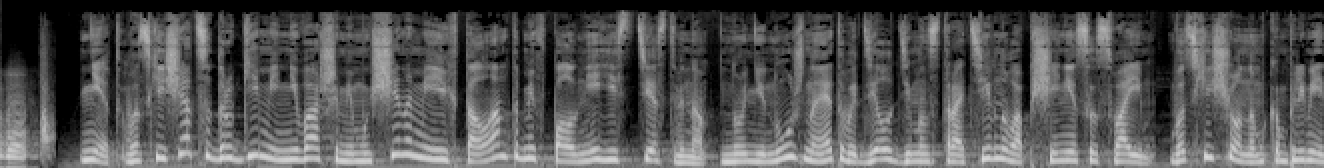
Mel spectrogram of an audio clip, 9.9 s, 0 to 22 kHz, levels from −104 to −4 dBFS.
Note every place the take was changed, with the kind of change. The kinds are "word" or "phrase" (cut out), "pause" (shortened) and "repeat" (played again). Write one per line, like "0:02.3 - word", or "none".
none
